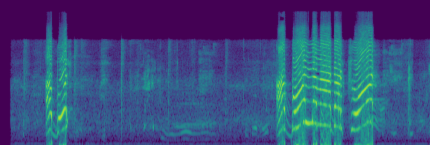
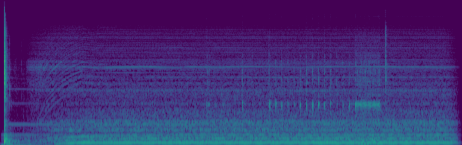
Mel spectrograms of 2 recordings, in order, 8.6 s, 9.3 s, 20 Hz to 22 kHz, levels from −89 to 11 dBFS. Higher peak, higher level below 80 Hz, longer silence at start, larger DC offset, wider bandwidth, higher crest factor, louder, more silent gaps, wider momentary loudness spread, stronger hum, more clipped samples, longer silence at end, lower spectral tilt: about the same, 0 dBFS vs 0 dBFS; first, -38 dBFS vs -52 dBFS; first, 0.9 s vs 0 s; neither; about the same, 16 kHz vs 16 kHz; second, 10 dB vs 36 dB; first, -4 LUFS vs -38 LUFS; neither; about the same, 8 LU vs 6 LU; neither; neither; about the same, 0 s vs 0.1 s; second, 1 dB/octave vs -2.5 dB/octave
